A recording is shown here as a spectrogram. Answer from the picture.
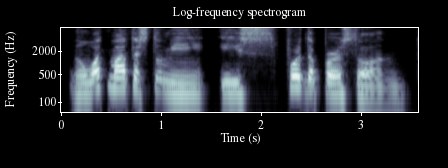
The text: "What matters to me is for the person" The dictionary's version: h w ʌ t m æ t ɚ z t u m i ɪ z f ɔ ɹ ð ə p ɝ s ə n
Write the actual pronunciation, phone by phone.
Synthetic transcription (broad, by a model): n w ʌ t m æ t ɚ s t u m i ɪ s f ɔ ɹ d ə p ɝ s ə n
